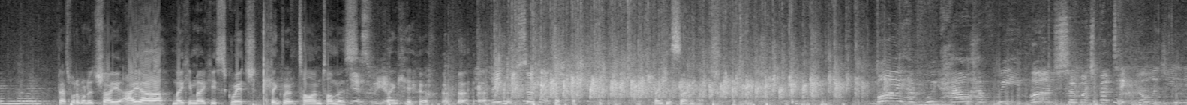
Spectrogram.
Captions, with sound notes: That's what I wanted to show you, AR, Makey Makey, Skwitch. I think we're at time, Thomas. - Yes, we are. - Thanks you. (laughs) - Thank you so much. (audience applauding) - Thank you so much. - My, have we, how have we learned so much about technology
